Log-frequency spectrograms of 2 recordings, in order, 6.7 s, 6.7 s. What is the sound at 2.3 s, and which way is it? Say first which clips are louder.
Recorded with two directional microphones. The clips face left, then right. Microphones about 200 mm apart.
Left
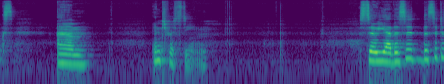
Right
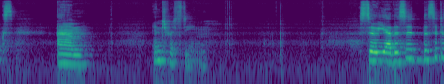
Speech: left 8 dB; 50° left (ahead or behind).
